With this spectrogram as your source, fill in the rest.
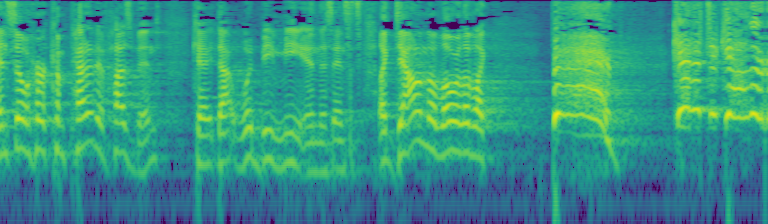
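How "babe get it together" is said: very high-pitched, stretched-out, drawn-out screaming. Recounting a timed challenge from the lower level, retelling his own screaming. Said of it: "He's like screaming at her".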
